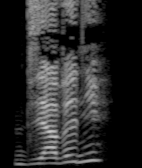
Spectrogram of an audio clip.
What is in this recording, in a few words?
bonjour, voix; fr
